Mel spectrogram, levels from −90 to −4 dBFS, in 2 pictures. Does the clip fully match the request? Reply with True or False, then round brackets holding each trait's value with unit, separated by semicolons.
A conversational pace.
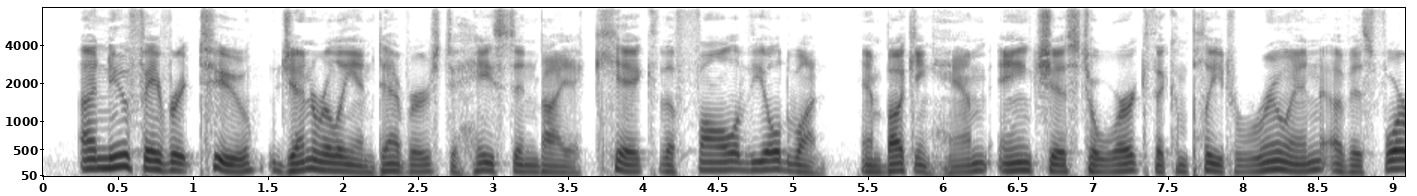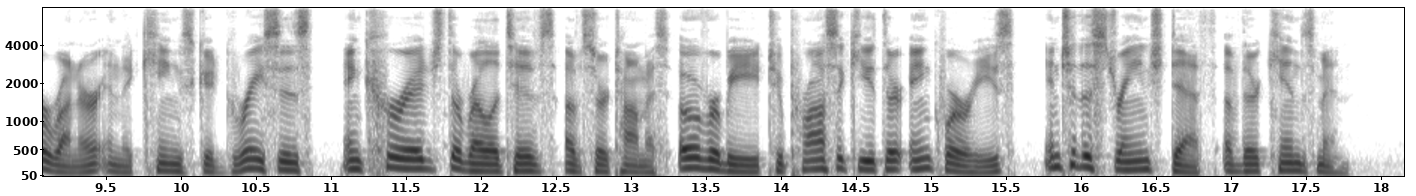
True (170 wpm)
